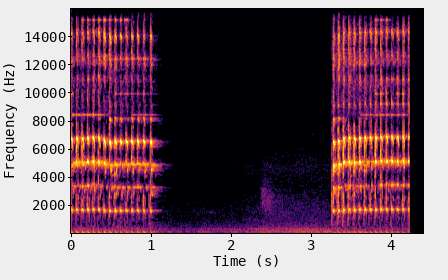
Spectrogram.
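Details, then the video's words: Male common flameback giving a short burst of harsh, rattling notes, then about two seconds of near silence with a faint soft note, followed by another loud burst of rapid buzzy rattles. "Pelatuk Bawang jantan Gacor"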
